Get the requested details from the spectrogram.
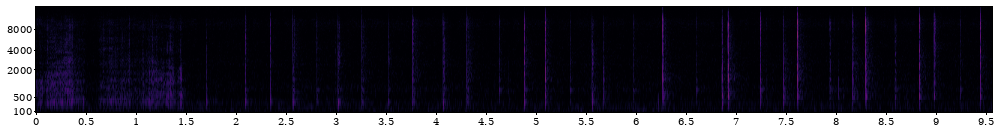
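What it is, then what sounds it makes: Faux leather hard glasses case. Medium glitter-polished fingernails scratch and then tap a closed, hollow, hard-shell glasses case of dark brown textured faux leather with a small red rose emblem. About a second and a half of soft, hissy scratching gives way to 33 quick, dry, bright clicks that stop instantly with no ring.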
